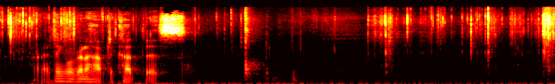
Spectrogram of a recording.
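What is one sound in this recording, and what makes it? Plastic card sleeves rustle and click as they are flipped through by hand.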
